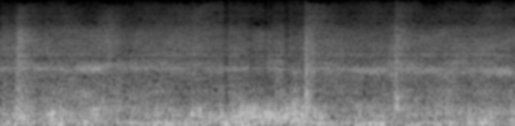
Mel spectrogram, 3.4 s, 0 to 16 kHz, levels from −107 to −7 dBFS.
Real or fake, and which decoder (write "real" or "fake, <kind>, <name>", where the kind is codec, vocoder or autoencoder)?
fake, codec, DAC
